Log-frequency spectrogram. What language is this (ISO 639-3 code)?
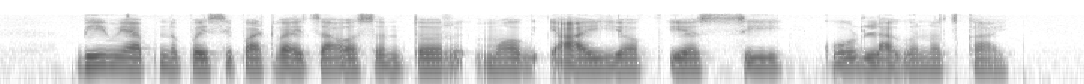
mar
